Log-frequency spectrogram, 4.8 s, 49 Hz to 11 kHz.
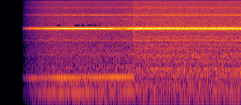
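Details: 2008 Volvo XC70 running fully warm after extended driving, with a loud, steady high-pitched whistle/screech first mistaken for a belt, from air through a failed PCV diaphragm; PCV system failure.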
